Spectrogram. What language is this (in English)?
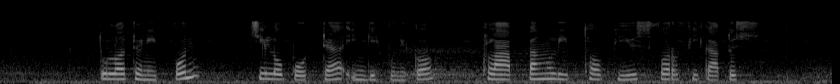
Javanese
